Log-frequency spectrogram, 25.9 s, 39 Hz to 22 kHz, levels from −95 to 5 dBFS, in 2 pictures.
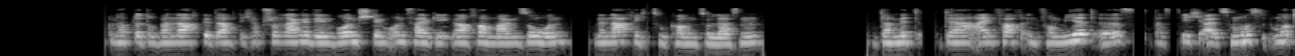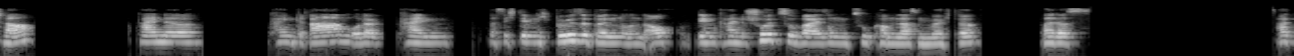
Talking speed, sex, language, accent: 120 wpm, female, German, German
